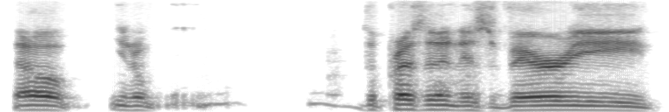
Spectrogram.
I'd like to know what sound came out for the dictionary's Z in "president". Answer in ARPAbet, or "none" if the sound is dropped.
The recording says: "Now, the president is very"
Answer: Z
